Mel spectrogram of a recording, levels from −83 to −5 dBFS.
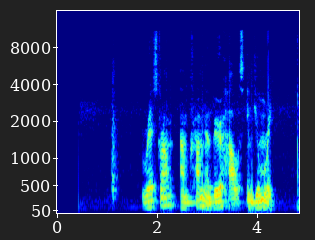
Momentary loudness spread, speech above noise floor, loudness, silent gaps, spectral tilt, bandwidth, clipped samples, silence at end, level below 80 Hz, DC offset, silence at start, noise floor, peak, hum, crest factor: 18 LU; 37 dB; -34 LUFS; none; -6.5 dB/octave; 11.5 kHz; under 0.1%; 0 s; -68 dBFS; under 0.1%; 1.1 s; -70 dBFS; -14 dBFS; none; 22 dB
